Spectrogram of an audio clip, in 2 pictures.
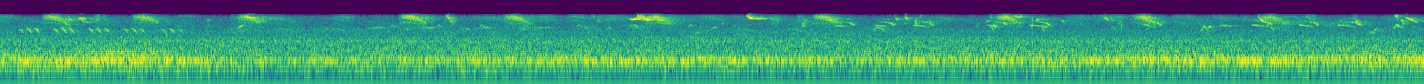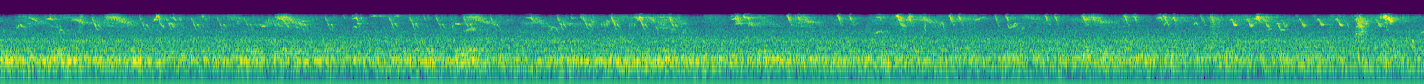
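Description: Small songbirds chirping continuously: many short, quick, falling chirps, one after another, over a steady low background hum.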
